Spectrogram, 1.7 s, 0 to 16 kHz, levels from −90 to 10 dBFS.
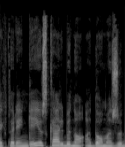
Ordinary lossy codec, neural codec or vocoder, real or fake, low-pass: MP3, 96 kbps; none; real; 14.4 kHz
